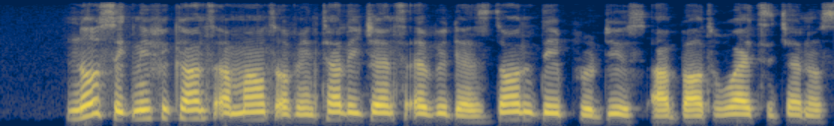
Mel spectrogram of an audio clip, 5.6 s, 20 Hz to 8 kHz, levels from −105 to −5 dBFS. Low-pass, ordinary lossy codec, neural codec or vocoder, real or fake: 7.2 kHz; none; none; real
